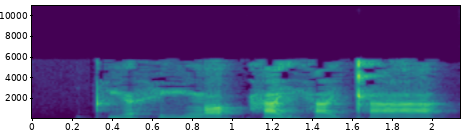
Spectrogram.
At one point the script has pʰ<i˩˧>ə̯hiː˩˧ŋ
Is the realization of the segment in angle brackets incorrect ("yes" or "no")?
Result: no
